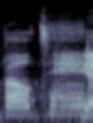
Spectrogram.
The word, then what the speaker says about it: Beltane: Like, the whole Beltane, is that how you pronounce it? Is it Beltane? – Yeah.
